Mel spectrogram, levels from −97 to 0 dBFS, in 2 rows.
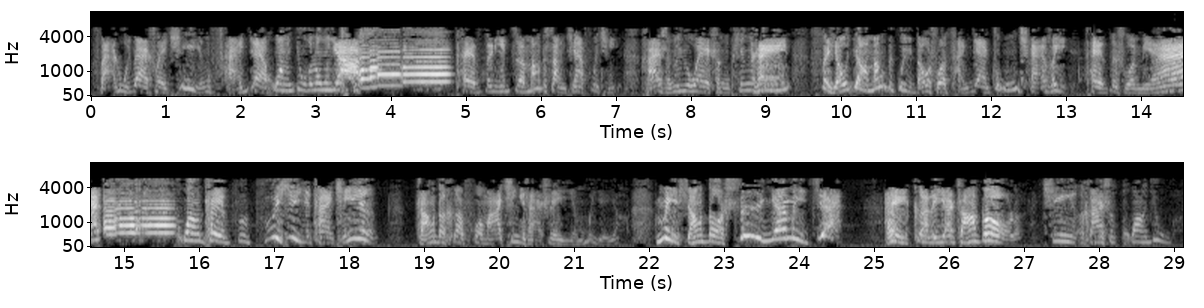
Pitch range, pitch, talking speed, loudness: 220-305 Hz, 265 Hz, 185 characters per minute, -20 LUFS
